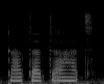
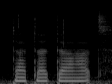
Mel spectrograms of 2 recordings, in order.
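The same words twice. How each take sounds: The two takes are said the same way.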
